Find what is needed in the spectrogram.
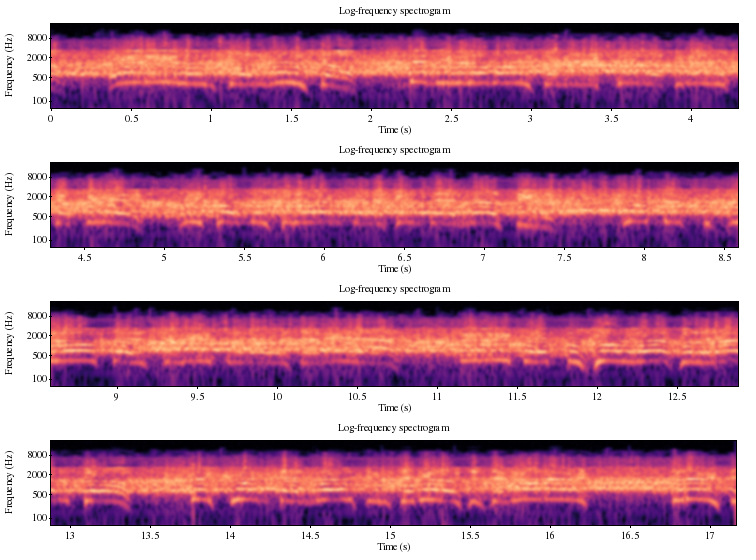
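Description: A male radio football commentator talking fast and without pause in Spanish, in a high, raised voice, just after a goal.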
